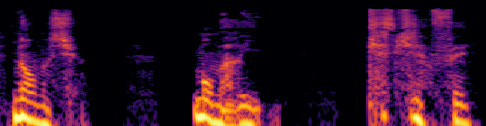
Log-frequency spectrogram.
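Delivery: put-on very high, anguished old lady; distraught old woman. A narrator's reading. Old lady asking what her husband did, distraught. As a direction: wail the words as a frantic old wife.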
